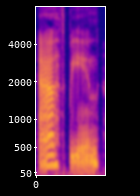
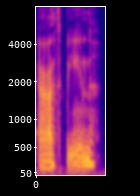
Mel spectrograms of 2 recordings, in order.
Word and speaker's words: Athebyne: degree, where he said Athebyne. There's a couple different ways this is pronounced. I'm going with Athebyne.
